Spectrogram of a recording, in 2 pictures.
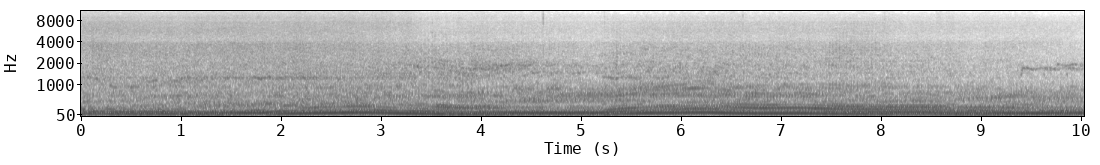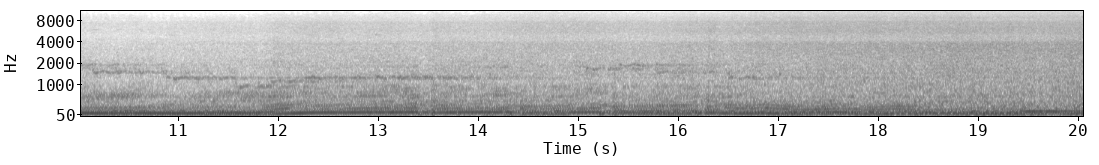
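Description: Mud and water splash under spinning tyres.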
